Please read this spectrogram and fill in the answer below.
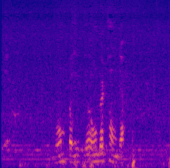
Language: Loarki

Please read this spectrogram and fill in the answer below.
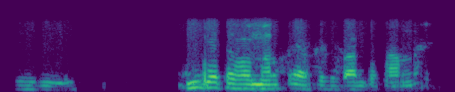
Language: Urdu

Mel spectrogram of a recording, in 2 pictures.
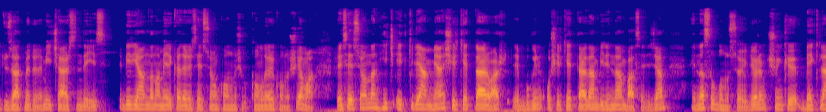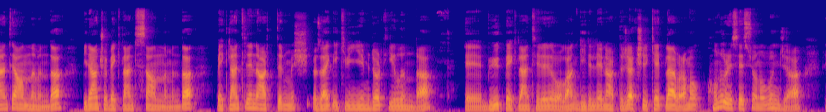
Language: Turkish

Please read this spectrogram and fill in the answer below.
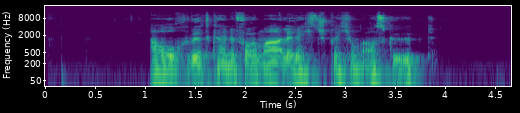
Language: German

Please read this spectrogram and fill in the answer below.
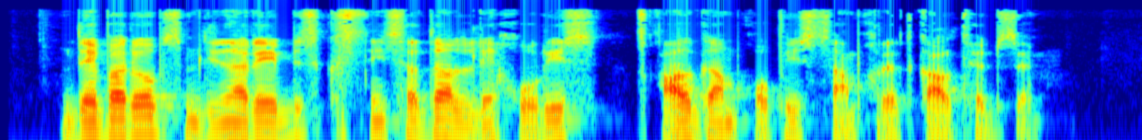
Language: Georgian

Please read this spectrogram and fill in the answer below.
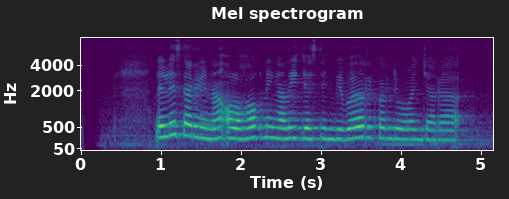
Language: Sundanese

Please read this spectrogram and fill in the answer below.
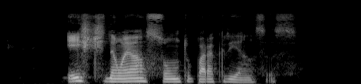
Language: Portuguese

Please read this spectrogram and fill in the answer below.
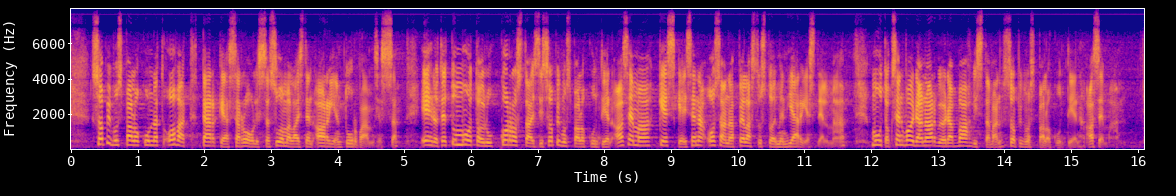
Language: Finnish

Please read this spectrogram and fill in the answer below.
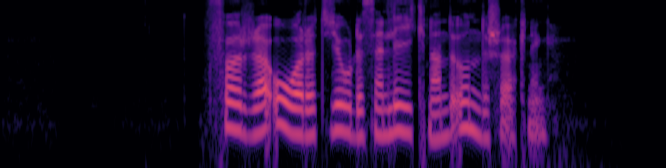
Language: Swedish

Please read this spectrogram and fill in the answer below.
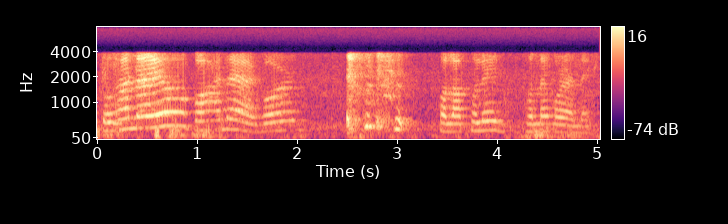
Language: Assamese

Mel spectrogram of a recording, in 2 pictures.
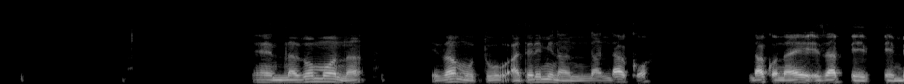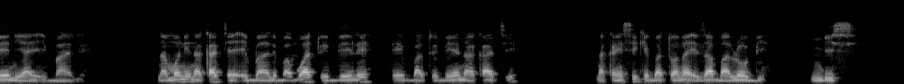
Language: Lingala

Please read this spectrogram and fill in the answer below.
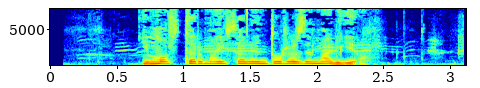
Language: Galician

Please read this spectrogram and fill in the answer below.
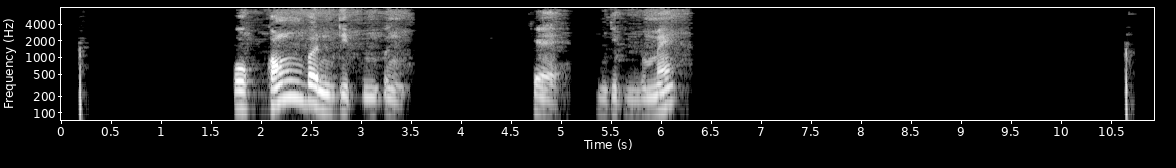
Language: Mungaka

